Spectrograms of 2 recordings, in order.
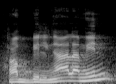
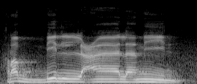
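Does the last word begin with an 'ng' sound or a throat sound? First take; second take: ng; throat sound. First: The last word begins with an 'ng' sound. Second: The last word begins with a throat sound. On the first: The speaker calls it wrong. "terucap dengan salah Rabbil Ngalamin" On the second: The speaker calls it right. "Yang benar Rabbil Alamin"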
